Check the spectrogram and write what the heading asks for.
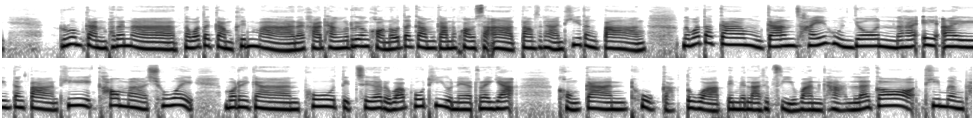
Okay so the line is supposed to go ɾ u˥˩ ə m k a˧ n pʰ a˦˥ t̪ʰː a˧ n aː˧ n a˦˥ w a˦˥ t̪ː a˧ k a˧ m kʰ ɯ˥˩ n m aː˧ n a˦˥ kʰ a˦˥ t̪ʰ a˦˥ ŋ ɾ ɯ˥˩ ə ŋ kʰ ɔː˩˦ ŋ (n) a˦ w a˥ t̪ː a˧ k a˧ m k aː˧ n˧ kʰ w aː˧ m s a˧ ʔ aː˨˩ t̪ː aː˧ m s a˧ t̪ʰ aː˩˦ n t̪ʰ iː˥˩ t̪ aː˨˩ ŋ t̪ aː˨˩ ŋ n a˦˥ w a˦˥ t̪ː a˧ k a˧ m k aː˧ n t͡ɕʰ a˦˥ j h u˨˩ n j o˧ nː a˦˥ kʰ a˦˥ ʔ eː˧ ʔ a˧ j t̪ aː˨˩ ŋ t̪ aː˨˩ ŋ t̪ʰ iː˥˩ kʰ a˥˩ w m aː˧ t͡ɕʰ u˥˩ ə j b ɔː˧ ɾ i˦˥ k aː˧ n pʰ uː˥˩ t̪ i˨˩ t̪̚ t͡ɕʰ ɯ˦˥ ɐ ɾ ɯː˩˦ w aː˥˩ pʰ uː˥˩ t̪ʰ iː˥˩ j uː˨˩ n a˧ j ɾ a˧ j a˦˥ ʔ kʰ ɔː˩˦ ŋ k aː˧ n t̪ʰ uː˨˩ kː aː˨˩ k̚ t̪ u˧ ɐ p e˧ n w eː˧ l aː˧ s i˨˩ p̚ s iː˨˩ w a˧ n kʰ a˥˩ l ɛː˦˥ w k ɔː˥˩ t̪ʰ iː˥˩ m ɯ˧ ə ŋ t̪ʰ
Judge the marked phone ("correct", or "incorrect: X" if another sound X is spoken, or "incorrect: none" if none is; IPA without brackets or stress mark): correct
